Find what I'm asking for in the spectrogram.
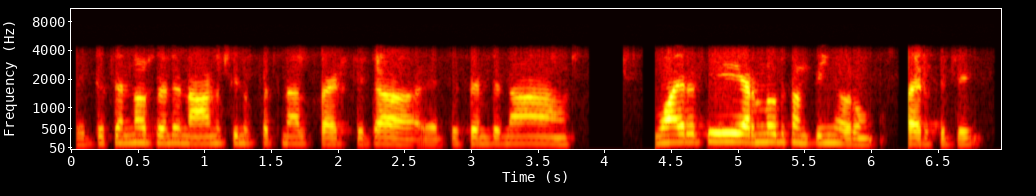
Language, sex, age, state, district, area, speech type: Tamil, male, 18-30, Tamil Nadu, Tirunelveli, rural, conversation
